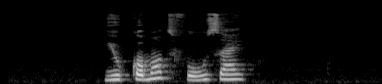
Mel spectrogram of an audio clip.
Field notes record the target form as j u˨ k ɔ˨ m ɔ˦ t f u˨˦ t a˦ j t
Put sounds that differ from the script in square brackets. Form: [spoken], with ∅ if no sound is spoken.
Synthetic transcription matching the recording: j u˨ k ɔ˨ m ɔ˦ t f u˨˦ [s] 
